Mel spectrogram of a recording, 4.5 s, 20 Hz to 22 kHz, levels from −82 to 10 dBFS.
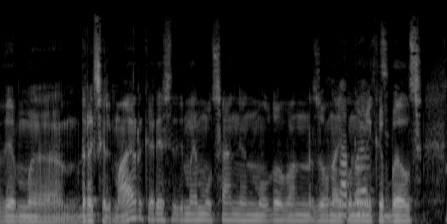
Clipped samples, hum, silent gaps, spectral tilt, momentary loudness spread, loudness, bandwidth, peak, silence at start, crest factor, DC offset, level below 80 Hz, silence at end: under 0.1%; none; none; -4.5 dB/octave; 6 LU; -34 LUFS; 16 kHz; -14 dBFS; 0 s; 20 dB; under 0.1%; -52 dBFS; 0 s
